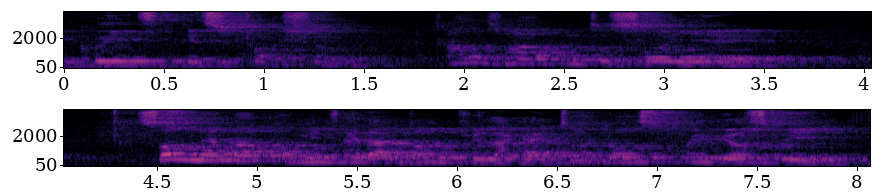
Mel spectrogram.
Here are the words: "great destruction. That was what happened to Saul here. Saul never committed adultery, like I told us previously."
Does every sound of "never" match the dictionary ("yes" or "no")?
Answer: no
